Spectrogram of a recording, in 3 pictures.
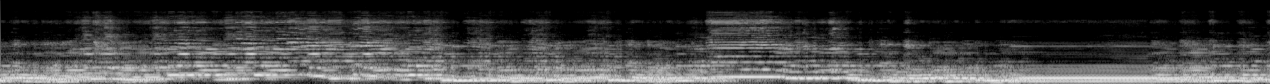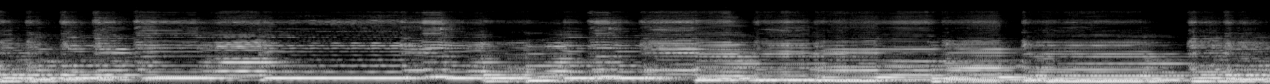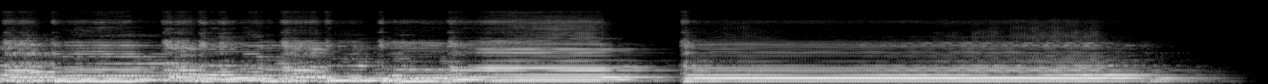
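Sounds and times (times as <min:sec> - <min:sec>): strong bass line: 0:20.2 - 0:37.6.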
